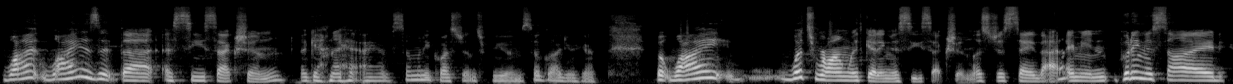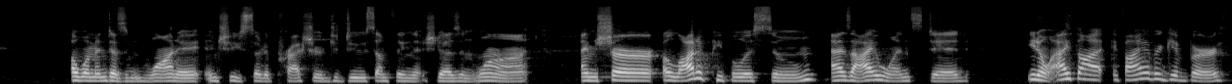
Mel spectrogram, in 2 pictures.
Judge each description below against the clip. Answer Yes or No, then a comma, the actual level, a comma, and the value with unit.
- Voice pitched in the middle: Yes, medium, 175 Hz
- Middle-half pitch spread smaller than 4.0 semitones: No, average, 4.9 semitones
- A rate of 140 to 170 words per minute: No, average, 185 wpm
